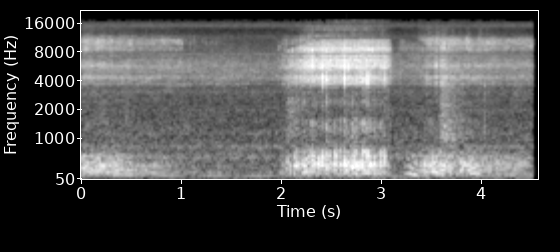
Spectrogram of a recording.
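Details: A sleeping 3-month-old female Bull Terrier puppy snores with loud, breathy rasping breaths against a soft background hiss.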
